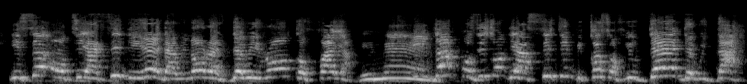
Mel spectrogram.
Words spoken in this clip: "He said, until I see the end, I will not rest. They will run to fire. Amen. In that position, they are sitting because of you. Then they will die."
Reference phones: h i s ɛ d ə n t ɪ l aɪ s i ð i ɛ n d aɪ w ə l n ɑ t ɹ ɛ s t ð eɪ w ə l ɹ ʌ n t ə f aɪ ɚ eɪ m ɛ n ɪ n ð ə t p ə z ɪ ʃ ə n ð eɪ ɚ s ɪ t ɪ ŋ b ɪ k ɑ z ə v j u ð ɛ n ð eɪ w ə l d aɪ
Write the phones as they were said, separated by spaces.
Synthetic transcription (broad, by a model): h i s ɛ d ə n t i l aɪ s i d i ɛ n d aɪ w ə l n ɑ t ɹ ɛ s t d eɪ w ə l ɹ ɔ n t ə f aɪ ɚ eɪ m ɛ ɪ n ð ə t p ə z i ʃ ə n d eɪ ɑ s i t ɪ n b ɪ k ɑ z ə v j u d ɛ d eɪ w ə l d aɪ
